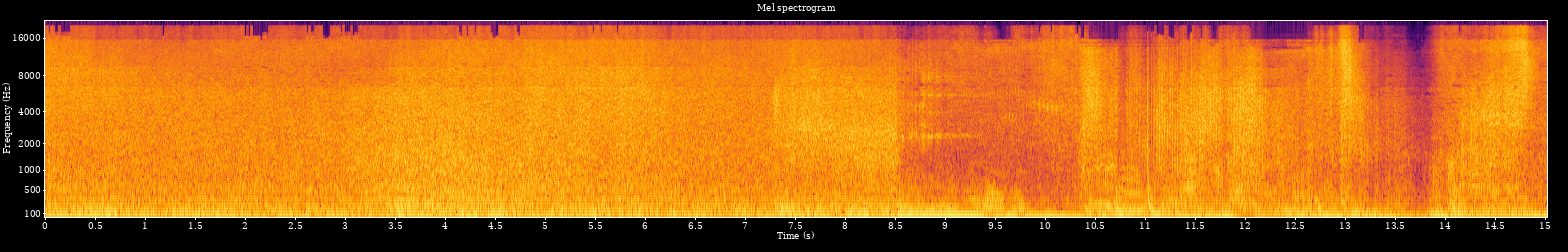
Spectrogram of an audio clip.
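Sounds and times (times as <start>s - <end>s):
loud rushing roar: 7.3s - 15.0s
low hum: 7.4s - 15.0s.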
